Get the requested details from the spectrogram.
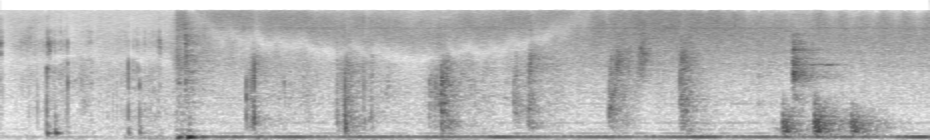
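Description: Footsteps walk at a steady pace, each step a sharp knock on a hard floor, over a constant low hum, as a servant leads a visitor through a marble entrance with a stone staircase and railing toward a door; no one speaks.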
